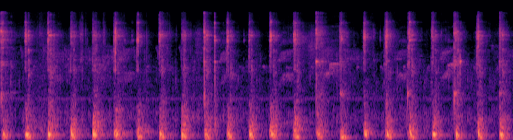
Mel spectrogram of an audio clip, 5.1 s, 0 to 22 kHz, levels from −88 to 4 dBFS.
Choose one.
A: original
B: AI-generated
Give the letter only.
B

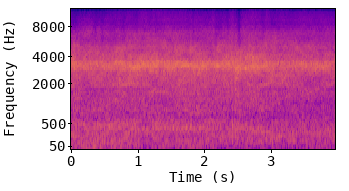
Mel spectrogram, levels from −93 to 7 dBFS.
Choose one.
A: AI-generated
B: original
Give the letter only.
A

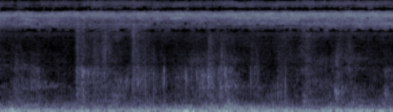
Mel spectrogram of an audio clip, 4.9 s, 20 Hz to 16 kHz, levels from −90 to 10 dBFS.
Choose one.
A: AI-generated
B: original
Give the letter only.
A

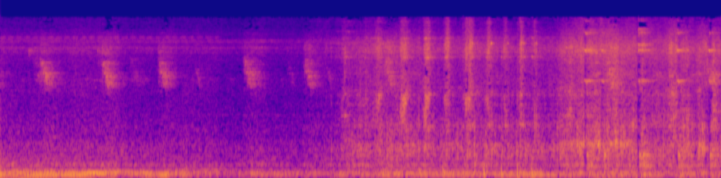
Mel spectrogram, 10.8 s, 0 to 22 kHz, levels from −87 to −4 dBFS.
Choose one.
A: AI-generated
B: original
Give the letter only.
B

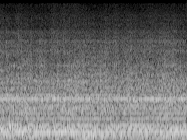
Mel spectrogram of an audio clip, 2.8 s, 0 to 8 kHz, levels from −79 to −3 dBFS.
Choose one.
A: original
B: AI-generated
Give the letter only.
B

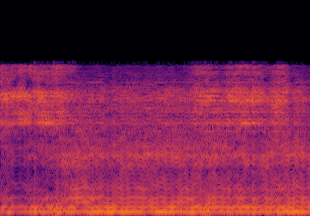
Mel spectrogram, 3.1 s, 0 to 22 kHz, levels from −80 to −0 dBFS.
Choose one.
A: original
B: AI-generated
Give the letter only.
B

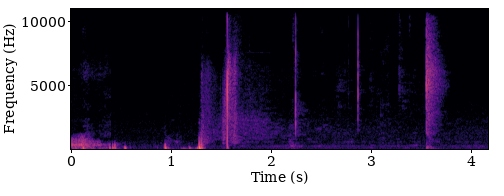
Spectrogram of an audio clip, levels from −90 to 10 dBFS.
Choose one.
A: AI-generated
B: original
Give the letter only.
B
